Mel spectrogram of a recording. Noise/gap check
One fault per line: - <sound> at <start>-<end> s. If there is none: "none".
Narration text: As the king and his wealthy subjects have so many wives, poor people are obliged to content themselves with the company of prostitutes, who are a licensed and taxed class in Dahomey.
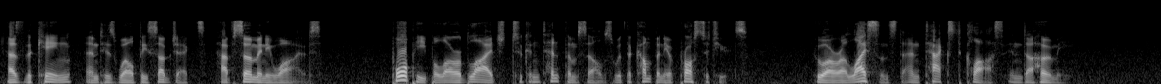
none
